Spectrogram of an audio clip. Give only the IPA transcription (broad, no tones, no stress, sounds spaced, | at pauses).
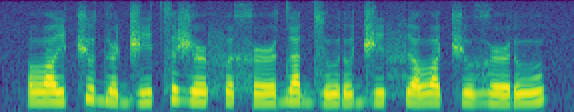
lˠ i t͡ʃ u d ə˞ d͡ʒ i t͡s ə ʒ ə˞ f ə x ə˞ d a d͡z u ɾ u d͡ʒ i f i lˠ i t͡ʃ u ɣ ə˞ ɾ u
